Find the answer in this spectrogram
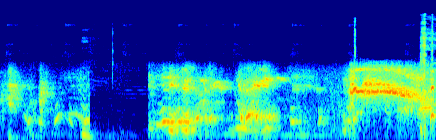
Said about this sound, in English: It's even louder the second time. I don't know why I scream. It's just surprising to me how strong she is and how she just lays me out, lays me over.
